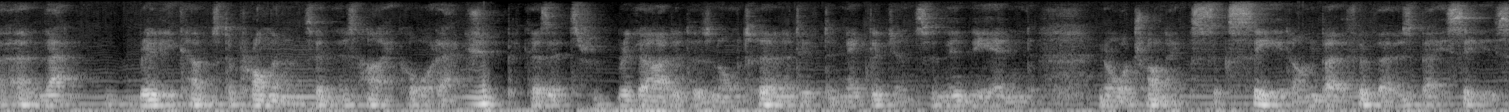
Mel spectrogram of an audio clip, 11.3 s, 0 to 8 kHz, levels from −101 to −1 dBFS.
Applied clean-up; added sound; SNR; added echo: none; Buzz; 7 dB; reverberation time 0.7 s.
